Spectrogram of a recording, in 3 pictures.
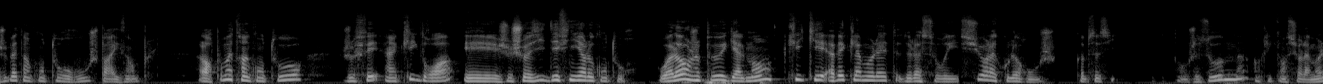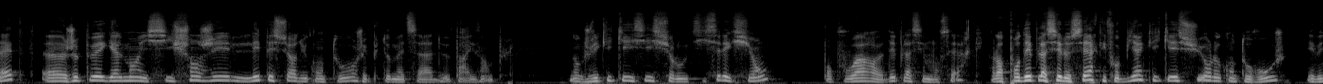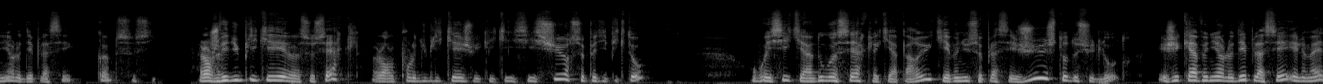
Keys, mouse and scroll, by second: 5.9 click, 7.2 ctrl+z, 10.4 scroll up 2, 11.5-12.7 scroll up 4, 16.6 right click, 17.8 click, 20.6 click, 26.1-28.0 drag, 28.0 middle click, 33.2 click, 38.4-39.6 drag.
